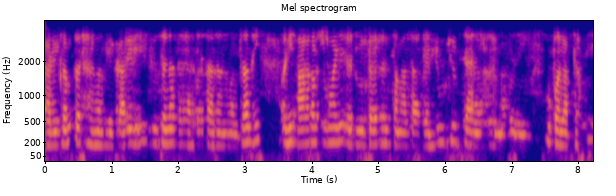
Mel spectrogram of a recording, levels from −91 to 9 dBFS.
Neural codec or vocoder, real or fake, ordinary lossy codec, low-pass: codec, 16 kHz, 4 kbps, X-Codec, HuBERT features, trained on balanced general audio; fake; none; 3.6 kHz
